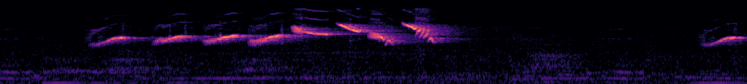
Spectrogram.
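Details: Blue-black grassquit song played to stimulate or teach a caged bird for the new season: a fast run of short rising whistled notes climbing into higher slurred phrases, about a second and a half long, then a pause and another note.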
